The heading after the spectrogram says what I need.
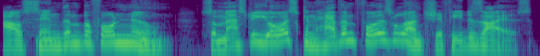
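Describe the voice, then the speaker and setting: A woman's voice: deep voice, sing-song, measured pace, a bit bright, dry recording, studio quality, voice pushed down, full character voice. A woman voicing a jovial middle-aged male master baker, speaking in a hearty, eager way. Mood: pleased.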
